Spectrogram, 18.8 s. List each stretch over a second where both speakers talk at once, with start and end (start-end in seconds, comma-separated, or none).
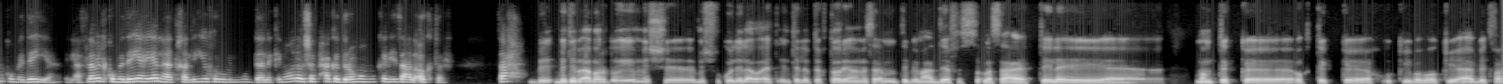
none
